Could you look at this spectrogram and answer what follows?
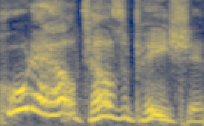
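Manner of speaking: mock angry yelling. Retelling yelling at a prosthetics fitter about pain: retelling own screaming. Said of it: "'cause I was screaming".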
